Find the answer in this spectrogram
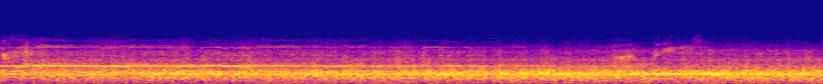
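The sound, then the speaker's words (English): A heavy, continuous roar of an airplane landing and braking hard on the runway, loud, with a steady high whine running through the rumble for the whole stretch. “Signing off now, Doc, and turning you over. The plane is down.”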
